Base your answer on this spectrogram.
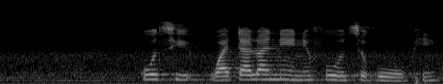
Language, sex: Swati, female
